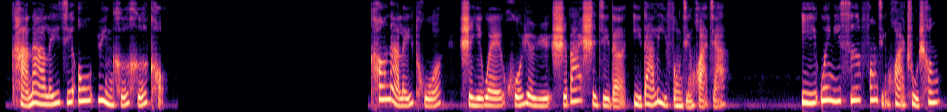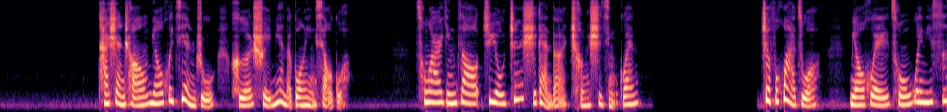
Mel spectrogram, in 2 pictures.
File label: Putonghua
